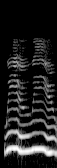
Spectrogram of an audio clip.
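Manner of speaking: high, loud siren wee-oo; loud siren wail. Acted. Little truck racing out, loud siren. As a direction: blare it like a siren.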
